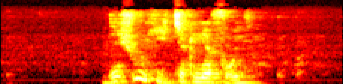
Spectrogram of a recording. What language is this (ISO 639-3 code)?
kab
